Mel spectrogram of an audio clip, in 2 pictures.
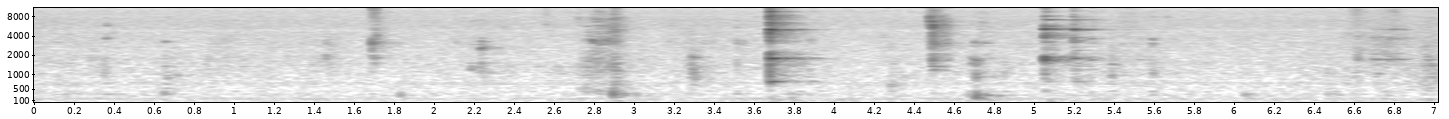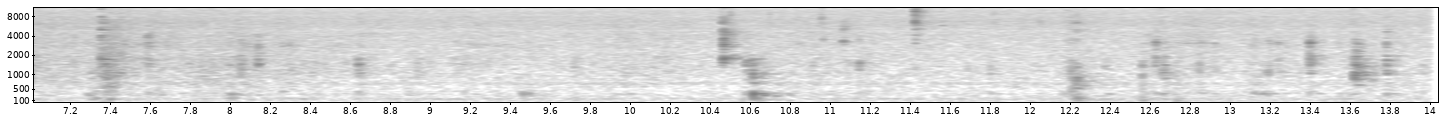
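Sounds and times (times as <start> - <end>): soft chewing: 0.0 - 14.0
spoon clinking against bowl: 5.1 - 5.5.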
